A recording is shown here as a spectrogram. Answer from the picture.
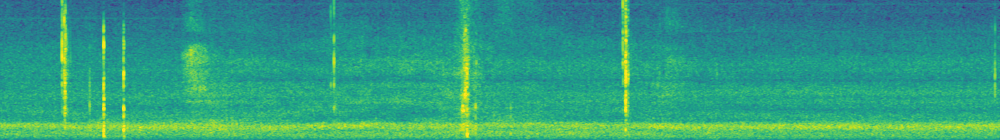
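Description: A steady outdoor rush of flowing river water and breeze. Over it come a few short sharp clicks from a spinning rod and reel being handled during casting and retrieving.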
